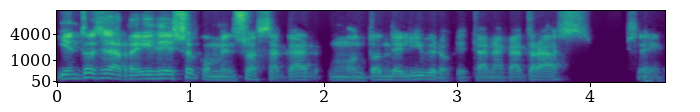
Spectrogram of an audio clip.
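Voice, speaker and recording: A normal speaking voice from a man, fairly low in pitch, fairly quick, with lively intonation and a quiet background. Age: 60s. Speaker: psychologist and spiritual channel host. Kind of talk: guest talk to online group.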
